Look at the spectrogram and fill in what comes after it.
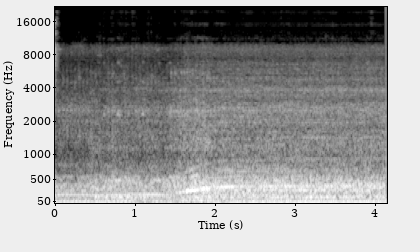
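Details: Diesel tractor in limp mode holds a flat, steady drone capped near 1500 rpm instead of 2500. Strainer, water separator and tank-bottom samples showed water and slime in the diesel.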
